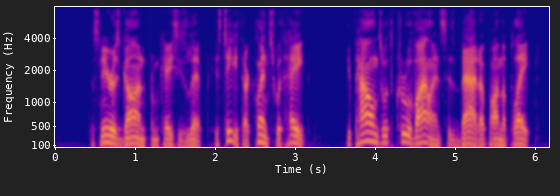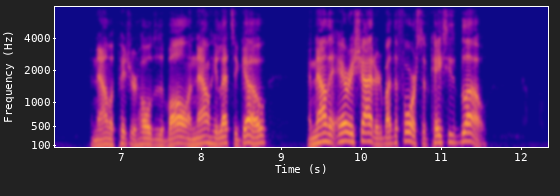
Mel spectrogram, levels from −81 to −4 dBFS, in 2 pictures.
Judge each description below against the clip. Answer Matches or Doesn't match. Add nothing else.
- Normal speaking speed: Doesn't match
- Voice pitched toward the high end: Doesn't match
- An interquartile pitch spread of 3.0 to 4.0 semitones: Doesn't match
